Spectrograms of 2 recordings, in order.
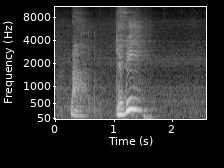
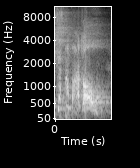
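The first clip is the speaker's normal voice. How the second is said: high laughing mock yell; a hammed-up shout of who's there; 10 semitones higher, slower than usual. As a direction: call out with a laugh. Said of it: "gua berteriak".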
